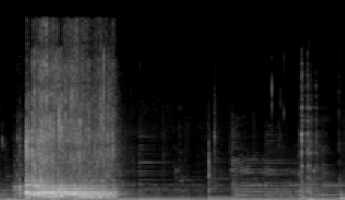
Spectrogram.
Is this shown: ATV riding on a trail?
no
